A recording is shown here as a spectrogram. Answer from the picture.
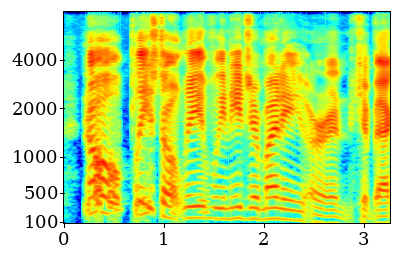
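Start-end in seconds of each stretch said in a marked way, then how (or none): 0.2-2.4 high-pitched, pleading, begging voice. Imitating people in Ontario asking Alberta not to leave: mock pleading. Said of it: "over there in Ontario and you're going".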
